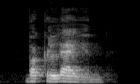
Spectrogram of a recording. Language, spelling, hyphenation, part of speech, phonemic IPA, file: Dutch, bakkeleien, bak‧ke‧lei‧en, verb, /ˌbɑkəˈlɛi̯ə(n)/, Nl-bakkeleien.ogg
- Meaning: 1. to quarrel, to argue, to fight 2. to fight, to brawl (to engage in physical combat)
